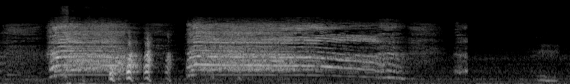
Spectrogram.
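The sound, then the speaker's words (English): A person belts out a mock anguished Wolverine scream: a short strained cry, a few choppy gasps, then a long, loud, sustained howl that trails off into quiet. “Okay, and that's our Wolverine Scream outro.”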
